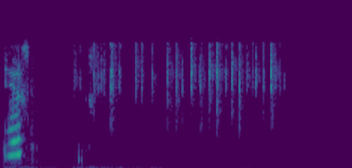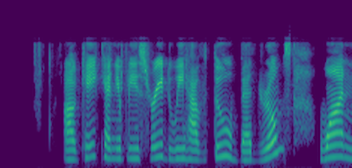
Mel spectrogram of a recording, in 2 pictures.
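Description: A woman speaks clearly and slowly through an online call.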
